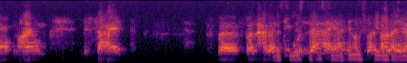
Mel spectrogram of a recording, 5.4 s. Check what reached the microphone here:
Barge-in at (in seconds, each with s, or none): 3.6 s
